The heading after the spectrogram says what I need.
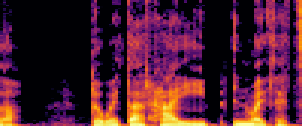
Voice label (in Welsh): "rhaib", Welsh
